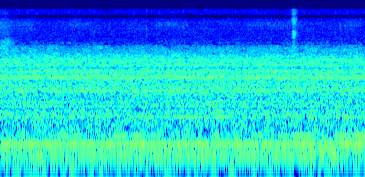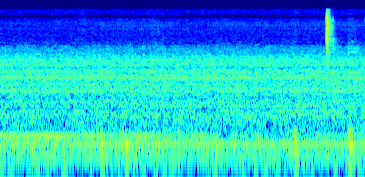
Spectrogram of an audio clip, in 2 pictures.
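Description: Steady low hum under a soft hiss: room tone, with a couple of faint knocks about seven seconds in.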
